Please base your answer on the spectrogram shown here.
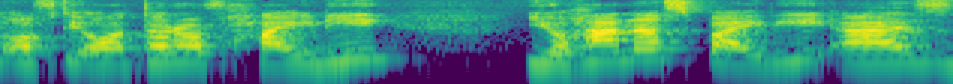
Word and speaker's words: Johanna Spyri: And even very recently, one of my subscribers pointed out that in a video I pronounced the name of the author of Heidi, Johanna Spyri, as Johanna Spyri, and I'm sorry about that, and thank you Kathy for pointing that out to me.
